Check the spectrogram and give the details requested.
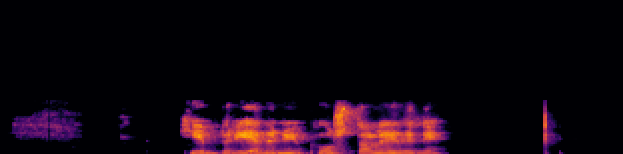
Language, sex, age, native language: Icelandic, female, 30-39, Icelandic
